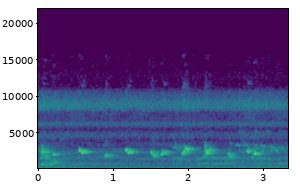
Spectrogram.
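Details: Cool village morning at the edge of rice fields: wild birds give sharp, high chirps, some short and flat, others dipping then rising, spaced about every third of a second against faint steady hiss.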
